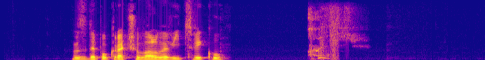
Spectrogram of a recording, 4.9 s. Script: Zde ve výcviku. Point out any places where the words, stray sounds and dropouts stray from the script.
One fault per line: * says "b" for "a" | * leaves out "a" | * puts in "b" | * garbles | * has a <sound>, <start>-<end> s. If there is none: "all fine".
* puts in "pokračoval"
* has a sneeze, 3.1-3.7 s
